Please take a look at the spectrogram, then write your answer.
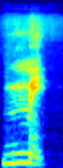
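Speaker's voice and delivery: "Me" said as plain me, no S sound; final S silent. Shown as a demonstration. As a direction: di "Me" sin la S final. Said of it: "Recordemos que no pronunciamos la S". ("mes" suena "me", S muda)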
